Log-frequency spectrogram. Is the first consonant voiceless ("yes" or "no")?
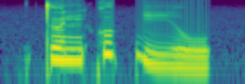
yes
